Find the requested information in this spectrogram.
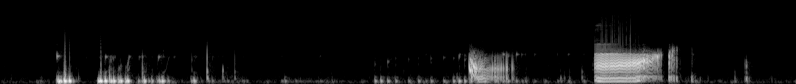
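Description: Loud gurgling and bubbling bowel sounds, ending in a long, drawn-out groaning rumble; ordinary hunger growling of the stomach.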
